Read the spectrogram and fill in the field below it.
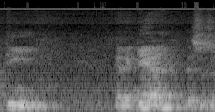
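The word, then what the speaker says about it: disme: Half Disney? Where did that come from? Well, it actually is pronounced half Dean.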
